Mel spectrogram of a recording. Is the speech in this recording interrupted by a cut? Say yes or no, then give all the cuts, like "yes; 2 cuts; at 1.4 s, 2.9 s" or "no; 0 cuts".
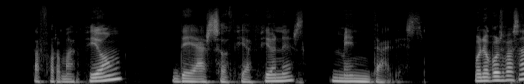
no; 0 cuts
